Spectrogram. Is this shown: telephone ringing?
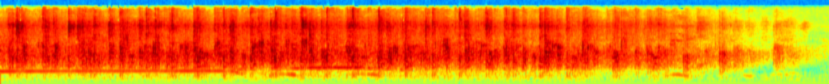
no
